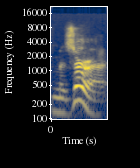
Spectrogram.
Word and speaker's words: Missouri: corrected my speech and told me it's pronounced Missouri in these parts and I was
